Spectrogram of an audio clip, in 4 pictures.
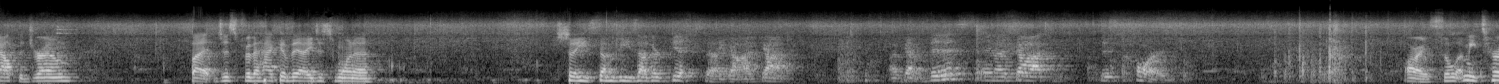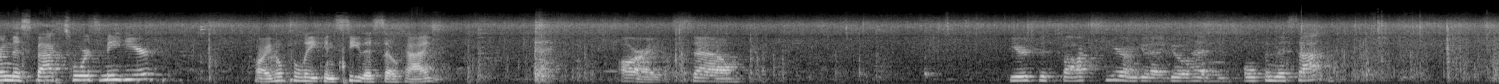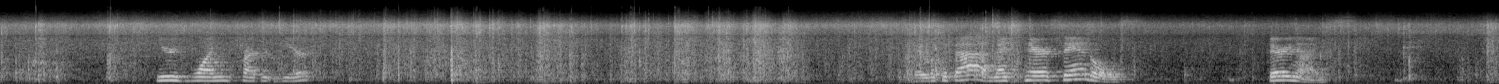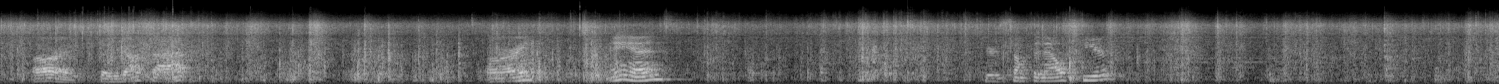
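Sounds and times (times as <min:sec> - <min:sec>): food sizzling in a pan: 0:00.0 - 0:59.9.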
